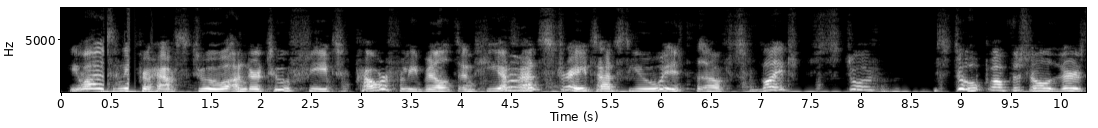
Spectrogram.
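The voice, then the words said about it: Put-on Irish accent reading aloud. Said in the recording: “Read the opening paragraph in an Irish accent.”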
